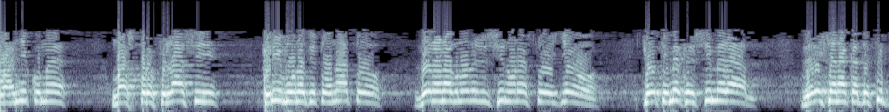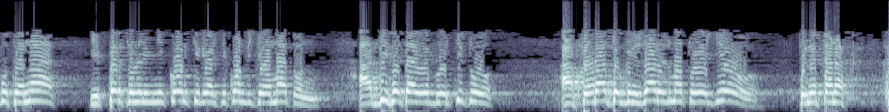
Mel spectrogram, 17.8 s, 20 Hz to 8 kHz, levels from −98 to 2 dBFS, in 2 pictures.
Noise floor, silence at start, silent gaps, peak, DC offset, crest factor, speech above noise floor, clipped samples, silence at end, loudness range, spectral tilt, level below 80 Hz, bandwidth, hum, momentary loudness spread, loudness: -34 dBFS; 0 s; none; 0 dBFS; under 0.1%; 10 dB; 25 dB; 0.9%; 0 s; 2 LU; -8.5 dB/octave; -44 dBFS; 5.2 kHz; none; 9 LU; -10 LUFS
